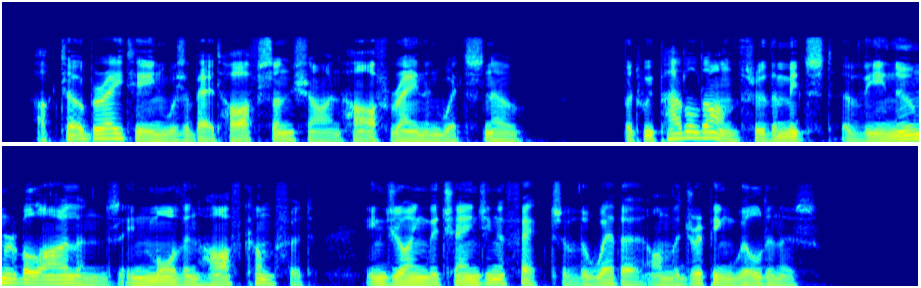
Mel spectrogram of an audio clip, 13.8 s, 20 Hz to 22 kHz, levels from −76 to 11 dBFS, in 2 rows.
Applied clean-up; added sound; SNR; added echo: none; none; none; none.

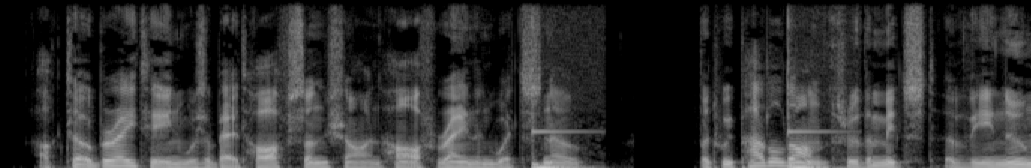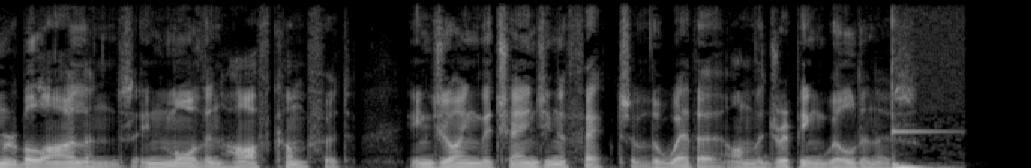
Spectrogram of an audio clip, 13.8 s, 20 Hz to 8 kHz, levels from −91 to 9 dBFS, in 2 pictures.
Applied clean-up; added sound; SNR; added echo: none; Marimba, xylophone; -3 dB; none.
